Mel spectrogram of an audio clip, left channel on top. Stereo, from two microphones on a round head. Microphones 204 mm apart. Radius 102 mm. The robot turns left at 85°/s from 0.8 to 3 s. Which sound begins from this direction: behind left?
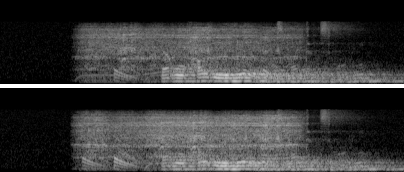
A man speaking, at 1.6 s.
